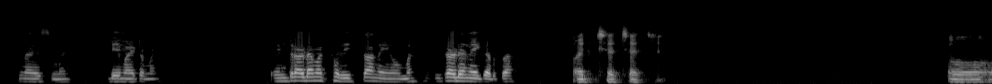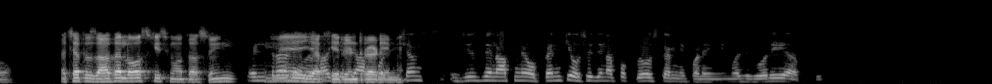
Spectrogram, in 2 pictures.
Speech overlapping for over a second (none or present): present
